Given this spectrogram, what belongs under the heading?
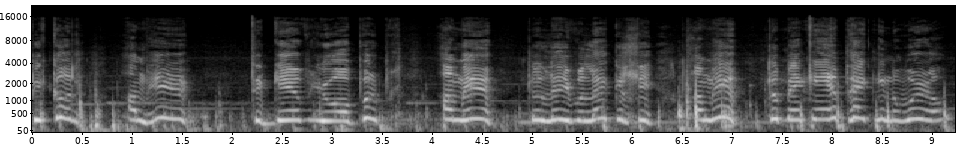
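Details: Man with cerebral palsy, which he says he lives with, giving a motivational talk: dysarthric speech in cerebral palsy.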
